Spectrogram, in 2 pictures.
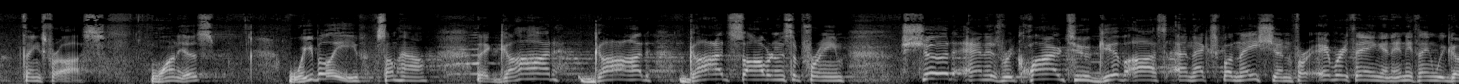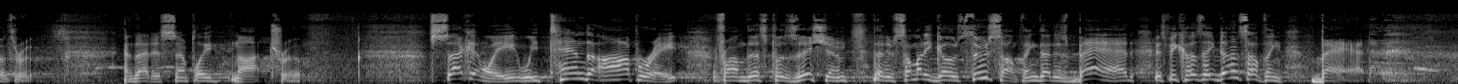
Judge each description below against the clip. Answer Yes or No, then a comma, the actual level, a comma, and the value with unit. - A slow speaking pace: Yes, slow, 125 wpm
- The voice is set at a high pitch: Yes, high, 195 Hz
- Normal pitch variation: Yes, average, 4.7 semitones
